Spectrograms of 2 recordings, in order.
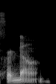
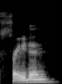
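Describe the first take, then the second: First: The surname is said with a Spanish-style pronunciation. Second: The surname is said with an English-style pronunciation. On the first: "I pronounce it like with the uh with the um what do you call like Latin accent" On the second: "I've heard people pronounce it Frayden"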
